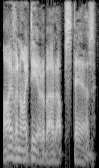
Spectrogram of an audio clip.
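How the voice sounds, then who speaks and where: Audiobook role: bossy, fat male housebreaker read by a man, gruff, snapping orders with swooping intonation. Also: lowish voice, big pitch swings, normal speed, a bit bright, exaggerated voice. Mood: irritable. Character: fat, gruff, irritable male small-time burglar.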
